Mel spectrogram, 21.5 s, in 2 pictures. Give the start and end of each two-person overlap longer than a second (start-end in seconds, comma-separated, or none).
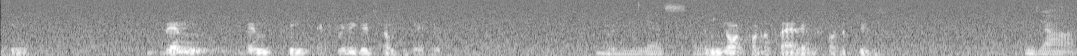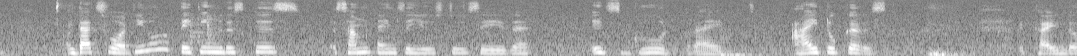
none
